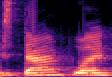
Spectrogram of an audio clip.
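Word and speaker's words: standpoint: लेकिन स्टैंड पॉइंट अगर एक साथ आ जाए दोनों, तो वहाँ पे डी लेटर को हम साइलेंट रखते हैं, नहीं पढ़ते हैं, ठीक है।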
